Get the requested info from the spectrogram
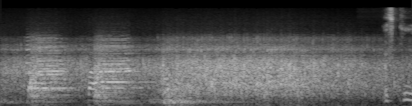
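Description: A live band's closing chords, then a dense, even spread of audience applause, heard on an off-air recording made with a microphone beside a television set.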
